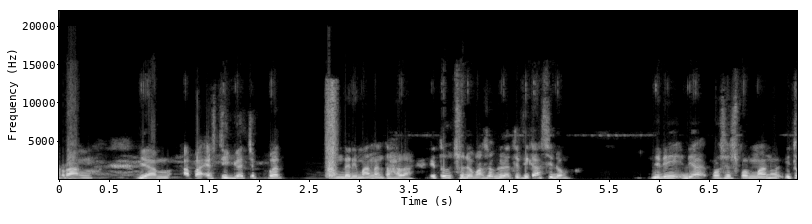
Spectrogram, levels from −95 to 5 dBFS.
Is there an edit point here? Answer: yes; 1 cut; at 2.7 s

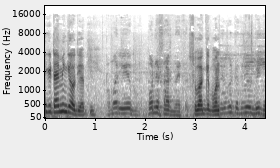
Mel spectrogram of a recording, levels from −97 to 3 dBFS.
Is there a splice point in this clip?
yes; 1 cut; at 3.5 s

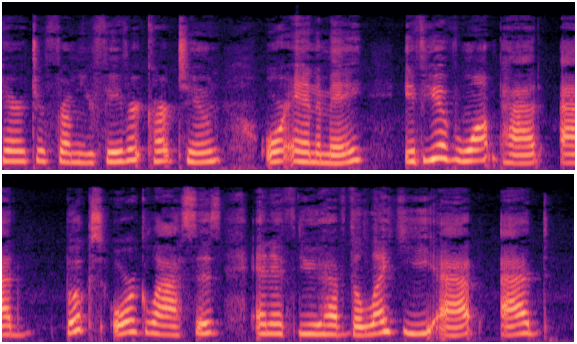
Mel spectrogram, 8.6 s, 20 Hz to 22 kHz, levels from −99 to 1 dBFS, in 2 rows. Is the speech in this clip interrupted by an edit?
no; 0 cuts

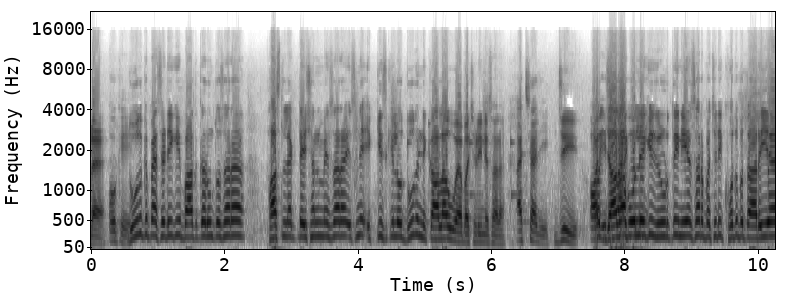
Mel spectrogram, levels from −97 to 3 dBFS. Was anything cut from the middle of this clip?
no; 0 cuts

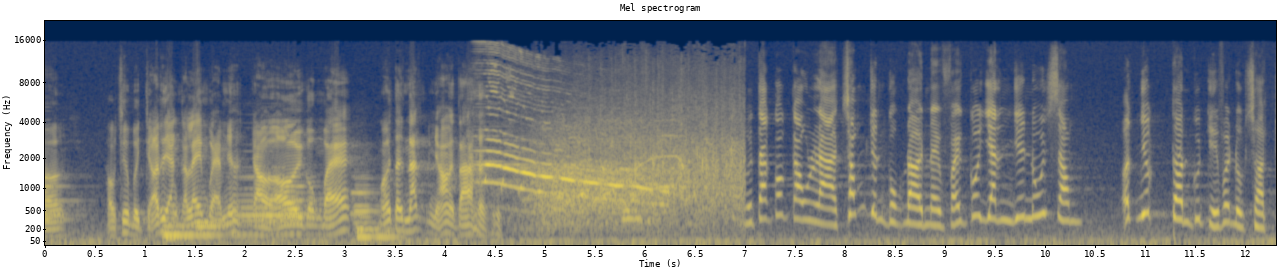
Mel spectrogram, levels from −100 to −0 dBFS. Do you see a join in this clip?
yes; 1 cut; at 6.9 s

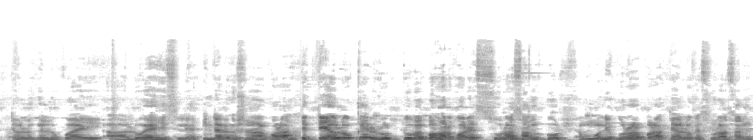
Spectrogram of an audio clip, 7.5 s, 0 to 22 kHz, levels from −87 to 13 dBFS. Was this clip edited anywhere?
yes; 2 cuts; at 2.0 s, 3.0 s

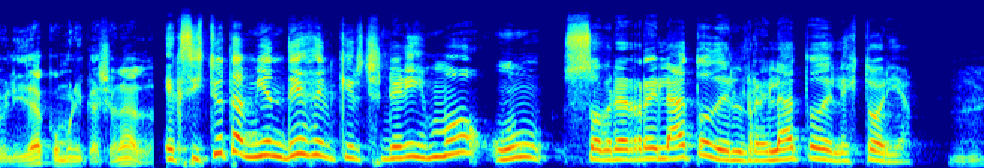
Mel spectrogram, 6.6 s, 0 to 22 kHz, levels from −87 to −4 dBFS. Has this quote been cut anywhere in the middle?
yes; 1 cut; at 1.0 s

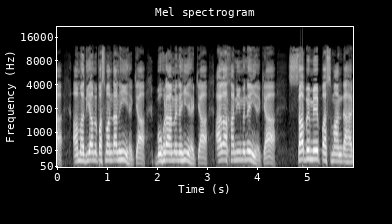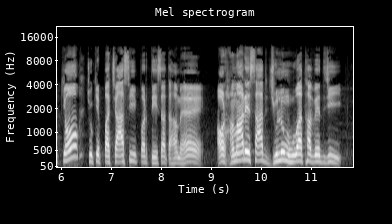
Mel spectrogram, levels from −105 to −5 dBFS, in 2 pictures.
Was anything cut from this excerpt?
yes; 1 cut; at 8.9 s

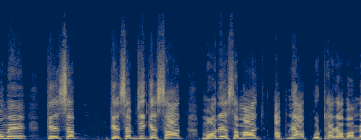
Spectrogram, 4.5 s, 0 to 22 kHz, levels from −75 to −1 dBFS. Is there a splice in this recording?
no; 0 cuts

